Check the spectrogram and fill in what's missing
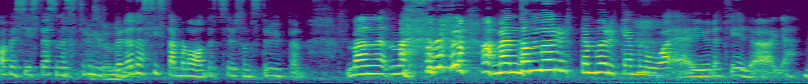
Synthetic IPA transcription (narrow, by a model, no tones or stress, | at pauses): jɑːpʰɾɛsiːsd̪ɛsɔmæst̪ɾʉ̟ːpəd̪ɛd̪ɛsɪst̪ablɑːd̪ət̪seɾʉːt̪sɔmst̪ɾʉ̟ːpə̰n | mɛnmɛ | mɛnd̪ɔmːœɾkamœɾkabloːæ̰ɾjɵd̪ɛt̪ʰɾeːd̪jə̰ø̰ːɡə̰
